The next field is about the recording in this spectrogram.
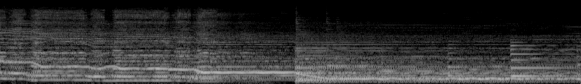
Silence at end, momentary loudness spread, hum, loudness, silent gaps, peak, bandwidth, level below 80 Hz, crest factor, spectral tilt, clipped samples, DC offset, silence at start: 0 s; 4 LU; none; -27 LUFS; none; -12 dBFS; 16 kHz; -66 dBFS; 14 dB; -5 dB/octave; under 0.1%; under 0.1%; 0 s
